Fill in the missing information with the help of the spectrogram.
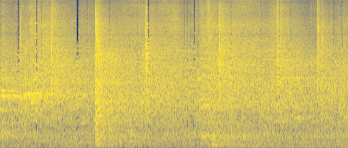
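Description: Ice hockey game in a rink: a steady crowd and rink hubbub with sharp cracks of sticks and puck. The loudest crack comes about two seconds in, with others a second later and again about five and a half seconds in.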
